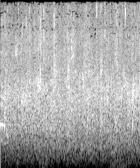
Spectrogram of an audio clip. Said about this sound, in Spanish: Si Dios te habló, dale un aplauso al que se lo merece.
